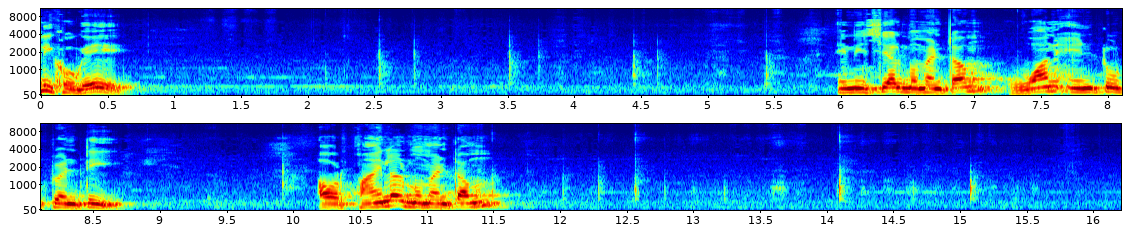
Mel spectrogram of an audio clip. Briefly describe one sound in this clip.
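Chalk taps and scratches on a board.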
